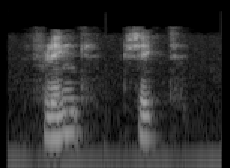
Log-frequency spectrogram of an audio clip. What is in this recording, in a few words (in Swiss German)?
"flinkgescheckt", alsace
